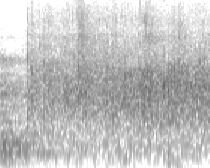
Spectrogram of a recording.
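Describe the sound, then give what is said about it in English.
A crowd breaks into steady applause, many hands clapping at once in a dense, crackling wash that holds at an even level throughout, with no voices standing out. “Clap for them.”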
